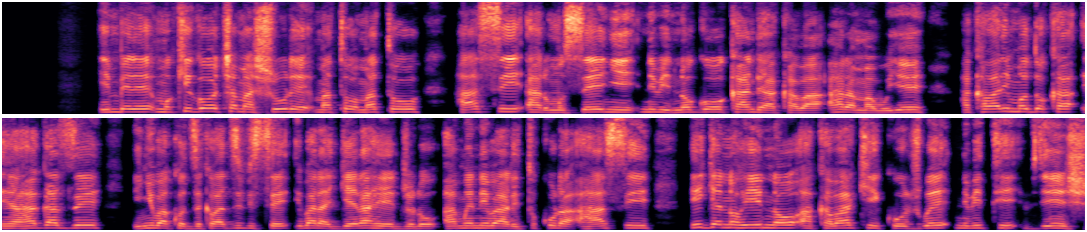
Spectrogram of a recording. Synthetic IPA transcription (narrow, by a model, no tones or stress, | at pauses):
imbe̞ɾe̞mukiɡo̞t͡ʃamaʃuːɾe̞mato̞mato̞ | haːsihaɾumuse̞ɲiniβino̞ɡo̞kaːndihakaβahaɾamaβuje̞ | hakaβaɾimo̞do̞kaʔihahaɡaze̞ | iɲuβako̞zikaβazif̬ise̞ʔiβaɾaɡe̞ɾahe̞ːd͡ʒuɾuhamŋe̞niβaɾitukuɾahaːsi | hiɟano̞hino̞hakaβaakikud͡ʒɡwe̞niβitʰivjiːnʃi̥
